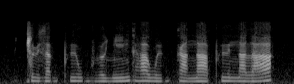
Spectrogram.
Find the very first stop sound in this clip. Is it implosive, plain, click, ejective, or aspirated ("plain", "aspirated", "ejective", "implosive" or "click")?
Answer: click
